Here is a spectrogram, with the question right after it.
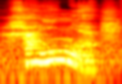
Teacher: eu tenho o A numa sílaba e o I na outra sílaba. Na palavra rainha, eu tenho o A numa sílaba e o I na outra sílaba, tá? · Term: hiato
